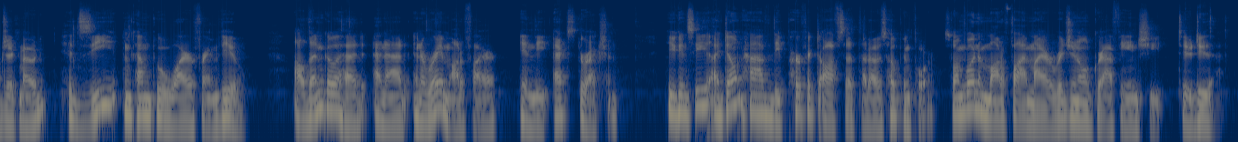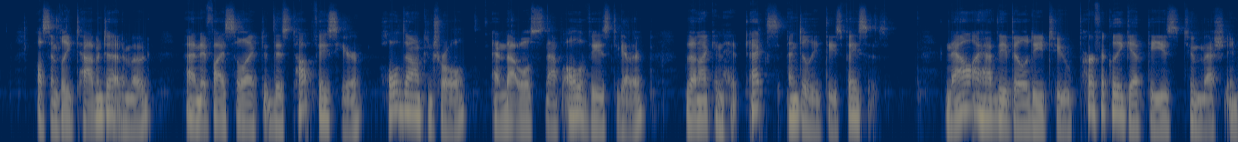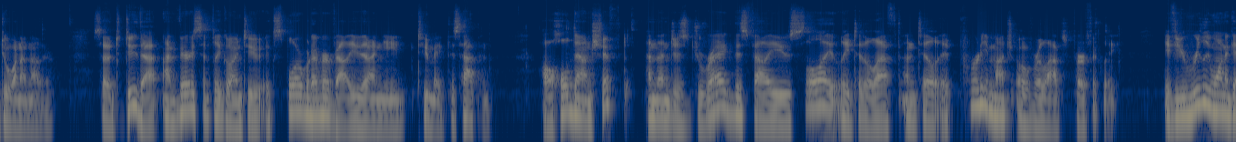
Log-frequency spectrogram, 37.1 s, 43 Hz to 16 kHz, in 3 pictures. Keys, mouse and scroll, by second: 0.8 z, 3.4 click, 13.0 Tab, 15.1 click, 17.1 ctrl+click, 19.9 x, 31.1-35.8 shift+drag.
